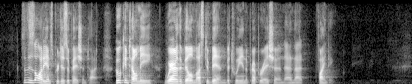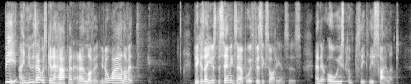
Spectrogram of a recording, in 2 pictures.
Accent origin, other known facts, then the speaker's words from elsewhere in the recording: New York, United States; I grew up in New York, and as kids, we used to spend our spare time trying to cheat tourists out of their money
